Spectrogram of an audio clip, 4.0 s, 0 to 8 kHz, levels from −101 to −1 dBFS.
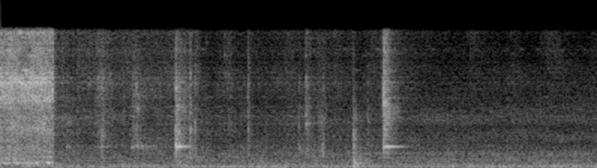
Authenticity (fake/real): fake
